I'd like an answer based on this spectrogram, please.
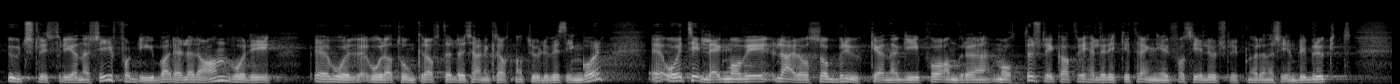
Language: Norwegian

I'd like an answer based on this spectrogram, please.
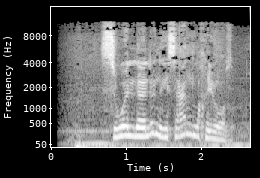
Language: Kabyle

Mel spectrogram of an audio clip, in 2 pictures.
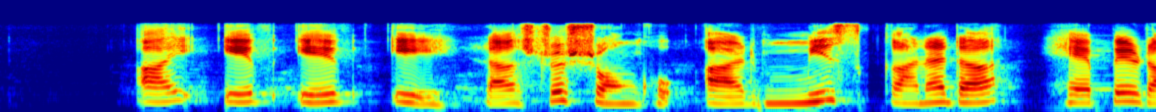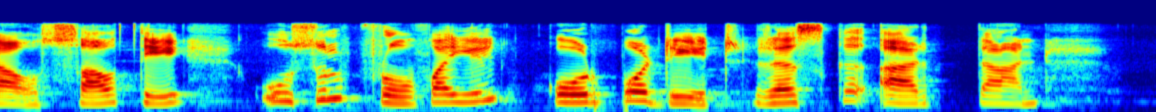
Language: Santali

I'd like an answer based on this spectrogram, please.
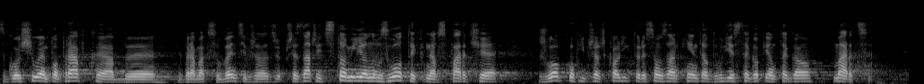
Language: Polish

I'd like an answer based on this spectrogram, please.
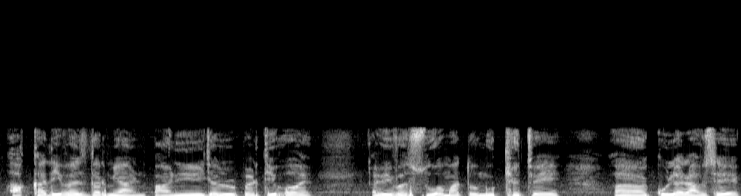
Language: Gujarati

